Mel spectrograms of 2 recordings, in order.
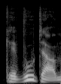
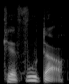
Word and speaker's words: Kevutal: but he said that Rav Zachariah ben Kefutal with a fe instead of a ve, with a vase. And Rav gestured with his hand and said, no, you mispronounced that. It's Kevutal, not Kefutal.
